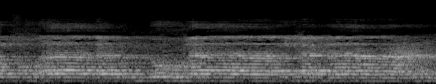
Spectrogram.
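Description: A man's voice chanting a recitation in Arabic, holding long, drawn-out notes with brief breaks between phrases, heard through a microphone.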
